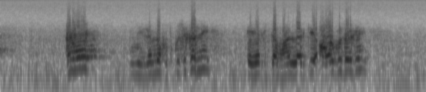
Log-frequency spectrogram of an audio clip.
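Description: A man talks loudly and excitedly into a telephone.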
